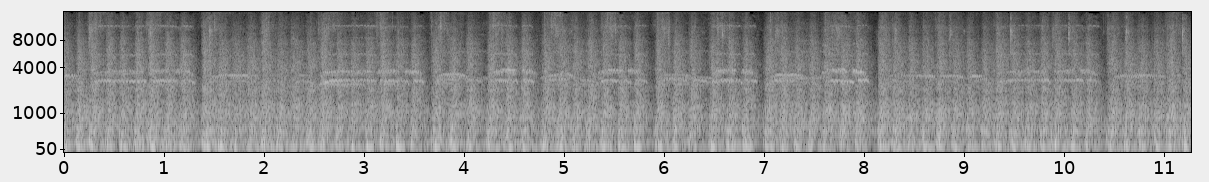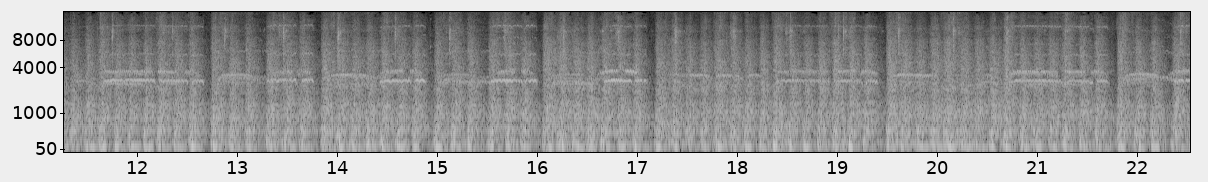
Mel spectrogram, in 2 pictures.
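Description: Large drums beat loudly in a fast, steady rhythm outdoors.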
